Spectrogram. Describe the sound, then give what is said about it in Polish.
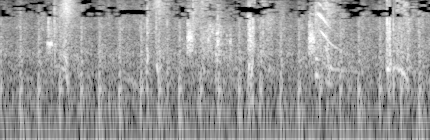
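Gunfire in bursts, rapid sharp cracks repeating many times through the whole stretch in an unbroken, loud, crackling volley. “On takimi seriami strzela.”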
